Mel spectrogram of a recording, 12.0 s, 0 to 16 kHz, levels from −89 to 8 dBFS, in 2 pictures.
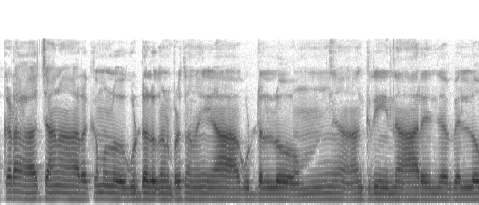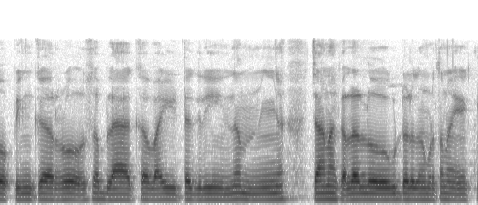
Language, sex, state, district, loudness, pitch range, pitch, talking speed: Telugu, male, Andhra Pradesh, Guntur, -17 LUFS, 105-110 Hz, 105 Hz, 95 wpm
